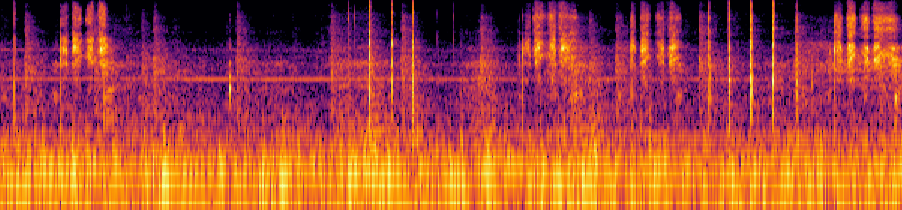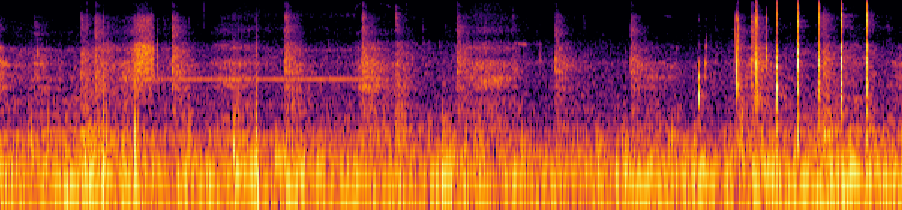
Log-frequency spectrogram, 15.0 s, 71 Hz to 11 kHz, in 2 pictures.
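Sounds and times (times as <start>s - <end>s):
sharp clicks: 2.8s - 3.6s, 4.3s - 7.4s, 12.8s - 14.9s
hand rubbing on fur: 6.8s - 7.5s.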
